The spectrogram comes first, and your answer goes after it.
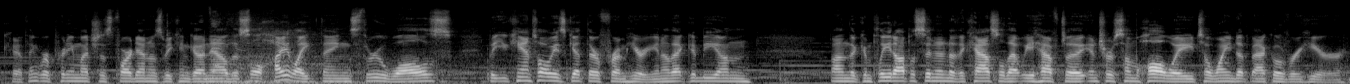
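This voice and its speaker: A man's voice: mid-range voice, fairly even intonation, brisk. A man streaming a video game, giving casual, chatty and rambling gameplay commentary. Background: game music.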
